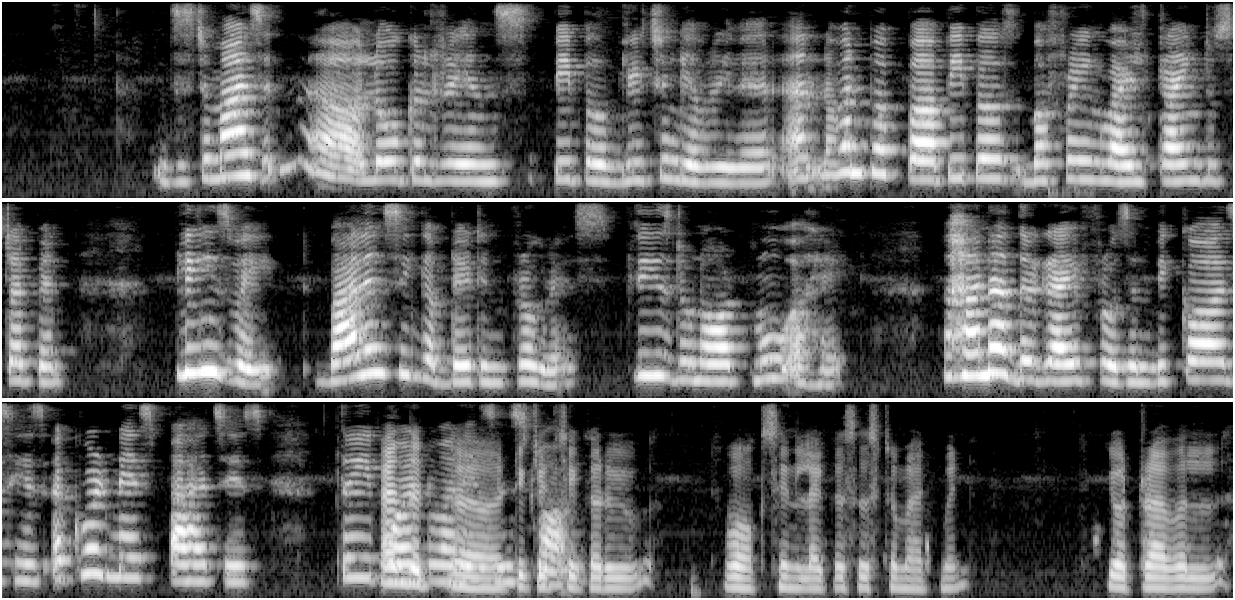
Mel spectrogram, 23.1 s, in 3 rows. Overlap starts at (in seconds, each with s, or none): 17.8 s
